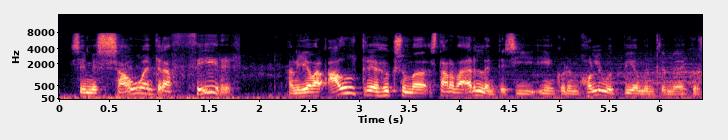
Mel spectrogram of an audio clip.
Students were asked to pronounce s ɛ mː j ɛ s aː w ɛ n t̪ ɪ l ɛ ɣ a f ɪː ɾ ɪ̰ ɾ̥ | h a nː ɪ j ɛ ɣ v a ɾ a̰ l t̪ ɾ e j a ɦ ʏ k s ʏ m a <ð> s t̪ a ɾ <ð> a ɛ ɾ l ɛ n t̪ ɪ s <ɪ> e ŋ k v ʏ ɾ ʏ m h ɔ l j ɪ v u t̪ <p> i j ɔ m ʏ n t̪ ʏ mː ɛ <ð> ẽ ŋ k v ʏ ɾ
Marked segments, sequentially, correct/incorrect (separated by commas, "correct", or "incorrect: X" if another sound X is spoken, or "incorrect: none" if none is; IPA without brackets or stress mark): correct, incorrect: v, incorrect: i, correct, correct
